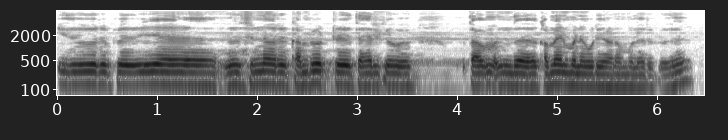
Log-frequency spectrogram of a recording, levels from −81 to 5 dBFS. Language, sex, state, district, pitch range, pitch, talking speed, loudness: Tamil, male, Tamil Nadu, Kanyakumari, 120-135 Hz, 130 Hz, 150 wpm, -14 LUFS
